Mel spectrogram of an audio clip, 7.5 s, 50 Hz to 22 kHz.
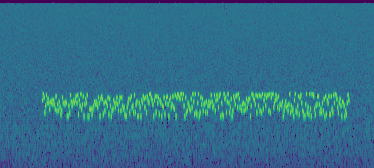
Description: Multi-tone FSK (Olivia or MFSK type), about 1000 Hz wide, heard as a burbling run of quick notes, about 62.5 baud.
